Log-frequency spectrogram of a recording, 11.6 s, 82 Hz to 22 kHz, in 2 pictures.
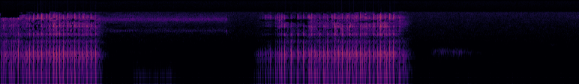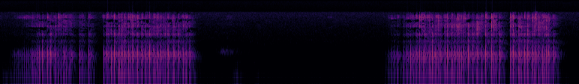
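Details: Boston terrier snoring in deep sleep: loud, rasping snores in a steady rhythm of about 15 breaths a minute, with brief quieter sounds between.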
